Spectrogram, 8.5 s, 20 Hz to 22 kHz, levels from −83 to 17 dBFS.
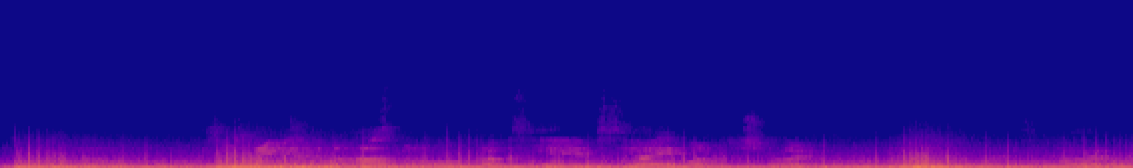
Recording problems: off-mic speech; far
room echo; noticeable; dies away in 0.6 s
muffled; slightly; fading above 3 kHz
wind noise on the microphone; heavy; 4 dB above the speech
uneven, jittery; strongly; from 0.5 to 8 s

